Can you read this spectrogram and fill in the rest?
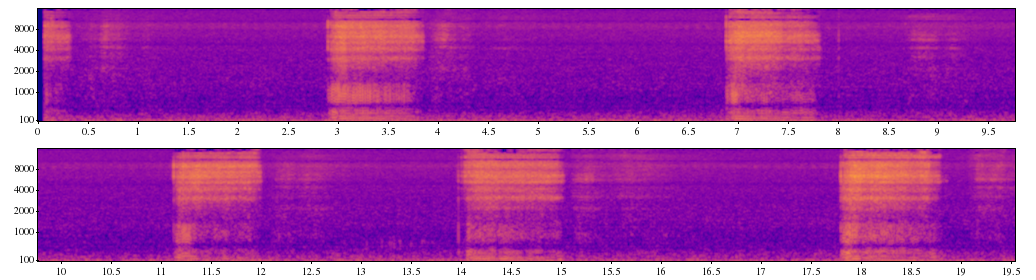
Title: Puppy snoring!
